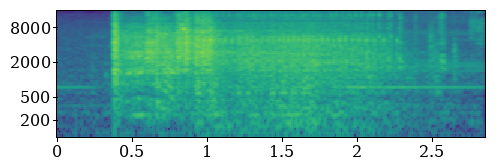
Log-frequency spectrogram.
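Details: Chevy Malibu Ecotec engine after sensor replaced, half tank of fuel: catches on crank, fires briefly, then revs sag and it dies within about two seconds; starts then stalls, same as that morning.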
